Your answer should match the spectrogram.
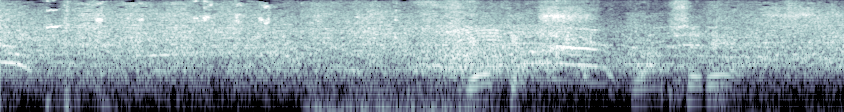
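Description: Basketball bouncing on the hardwood court amid steady arena crowd noise, with a few knocks early on and the crowd swelling in the middle.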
